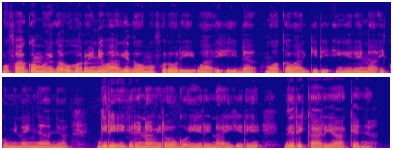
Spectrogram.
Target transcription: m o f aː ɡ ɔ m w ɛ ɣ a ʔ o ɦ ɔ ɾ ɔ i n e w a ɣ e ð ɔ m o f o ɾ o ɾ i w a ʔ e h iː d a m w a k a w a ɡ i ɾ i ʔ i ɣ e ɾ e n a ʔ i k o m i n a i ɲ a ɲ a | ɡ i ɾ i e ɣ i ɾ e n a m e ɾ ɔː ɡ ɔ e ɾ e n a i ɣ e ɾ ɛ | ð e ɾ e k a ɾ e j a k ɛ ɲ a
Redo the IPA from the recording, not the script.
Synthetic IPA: m o f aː ɡ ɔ m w ɛ ɣ a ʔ o ɦ ɔ ɾ ɔ i n e w a ɣ e ð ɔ m o f o ɾ o ɾ i w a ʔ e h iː d a m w a k a w a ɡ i ɾ i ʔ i ɣ e ɾ e n a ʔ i k o m i n a i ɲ a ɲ a | ɡ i ɾ i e ɣ e ɾ e n a m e ɾ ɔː ɡ ɔ e ɾ e n a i ɣ e ɾ e | ð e ɾ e k a ɾ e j a k ɛ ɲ a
